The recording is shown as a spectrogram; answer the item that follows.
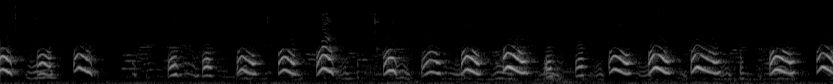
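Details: A puppy with its family: a steady series of high, bent-pitch whimpering yelps, each rising then falling, about two every second throughout, with faint human talk behind.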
